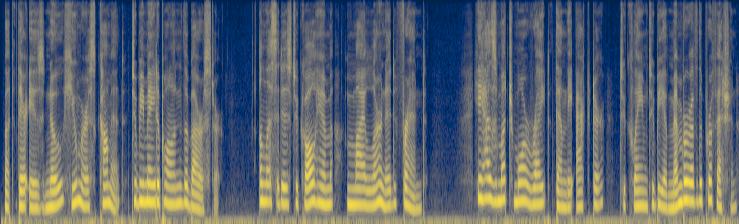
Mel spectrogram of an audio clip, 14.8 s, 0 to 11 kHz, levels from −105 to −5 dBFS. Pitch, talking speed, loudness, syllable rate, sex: 200 Hz, 150 wpm, -18 LUFS, 4.2 syllables/s, female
